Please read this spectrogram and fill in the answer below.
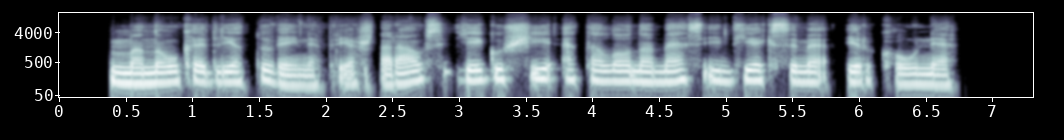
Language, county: Lithuanian, Šiauliai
